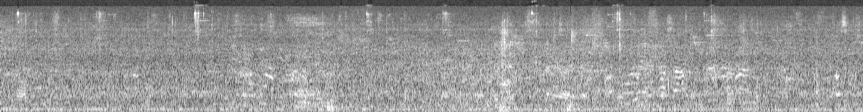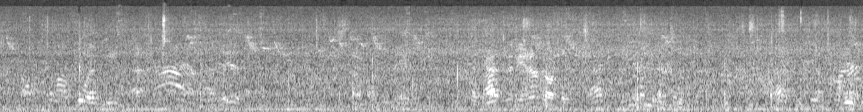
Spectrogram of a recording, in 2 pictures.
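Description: A crowd of men and women chatters and calls out nearby outdoors.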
